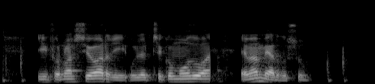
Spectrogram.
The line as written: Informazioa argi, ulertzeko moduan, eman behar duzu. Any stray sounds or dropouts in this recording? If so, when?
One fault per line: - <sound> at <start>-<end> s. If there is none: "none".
- dropout at 2.1-2.2 s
